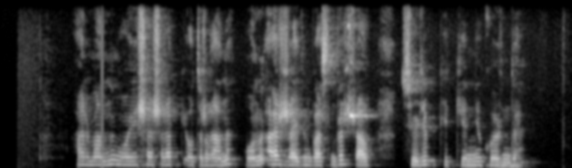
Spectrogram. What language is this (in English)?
Kazakh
